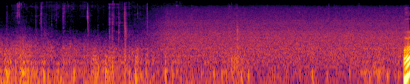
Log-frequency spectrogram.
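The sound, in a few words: rain and thunder in a horror visual novel video game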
